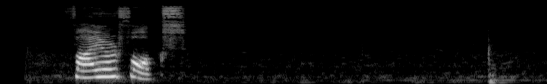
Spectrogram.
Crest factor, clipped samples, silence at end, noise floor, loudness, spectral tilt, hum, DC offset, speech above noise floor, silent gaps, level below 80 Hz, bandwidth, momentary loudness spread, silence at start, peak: 18 dB; under 0.1%; 0.55 s; -64 dBFS; -13 LUFS; -4 dB/octave; none; under 0.1%; 51 dB; none; -60 dBFS; 16.5 kHz; 18 LU; 0.75 s; -2 dBFS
